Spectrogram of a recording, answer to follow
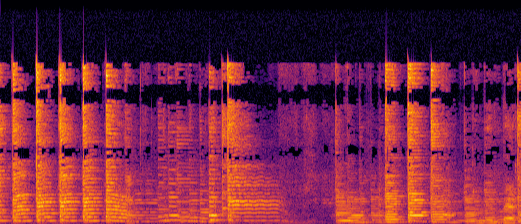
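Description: Guitar playing single plucked notes of the D major pentatonic scale, a quick run of notes at about four a second, then a few notes left to ring. A brief lull about four seconds in, then another quick run of notes.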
